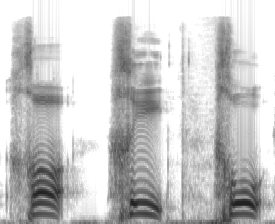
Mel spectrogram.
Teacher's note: Kalau huruf kho dia punya sifat nafas juga, tapi karakternya seperti mendengkur.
